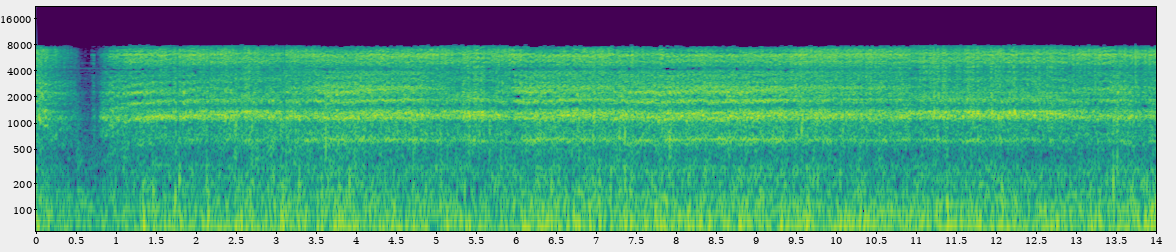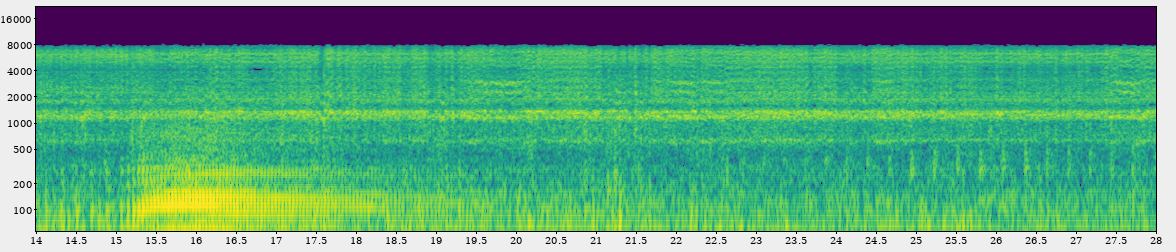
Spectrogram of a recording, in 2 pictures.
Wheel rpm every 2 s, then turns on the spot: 90, 160, 170, 160, 160, 170, 170, 170, 170, 170, 170, 170, 160, 170.
none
